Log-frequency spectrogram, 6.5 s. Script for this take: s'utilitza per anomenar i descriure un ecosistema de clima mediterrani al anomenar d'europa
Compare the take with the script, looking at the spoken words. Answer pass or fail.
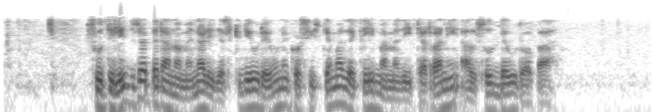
fail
